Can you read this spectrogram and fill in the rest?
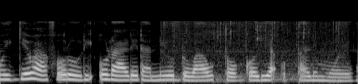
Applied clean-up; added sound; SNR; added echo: none; Wind; 19 dB; none.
